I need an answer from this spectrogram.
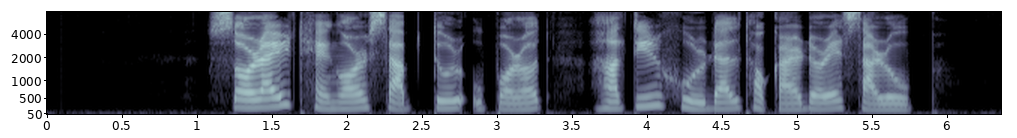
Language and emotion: Assamese, neutral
